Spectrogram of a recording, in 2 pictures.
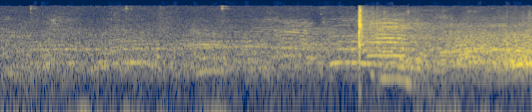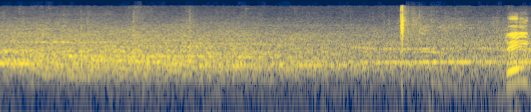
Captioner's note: crowd cheering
